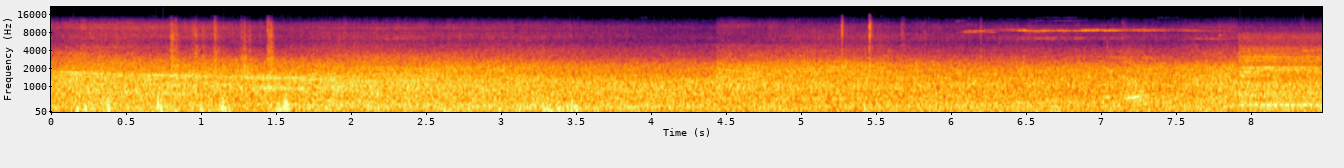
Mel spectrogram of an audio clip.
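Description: Street ambience: steady traffic noise from passing road vehicles, with a brief laugh and voices at the very start and a faint tone that slowly falls in pitch over the first few seconds.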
